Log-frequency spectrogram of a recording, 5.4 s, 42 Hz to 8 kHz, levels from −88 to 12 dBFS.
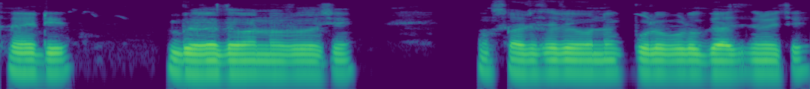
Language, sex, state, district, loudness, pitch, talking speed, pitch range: Bengali, male, West Bengal, Paschim Medinipur, -17 LUFS, 115 Hz, 165 wpm, 110-115 Hz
